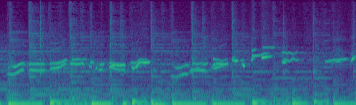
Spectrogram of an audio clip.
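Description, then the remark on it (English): A person whistles a lilting tune, the clear melody gliding up and down over a steady musical backing with a strong, bouncing bass beat throughout. “That's me whistling, by the way.”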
